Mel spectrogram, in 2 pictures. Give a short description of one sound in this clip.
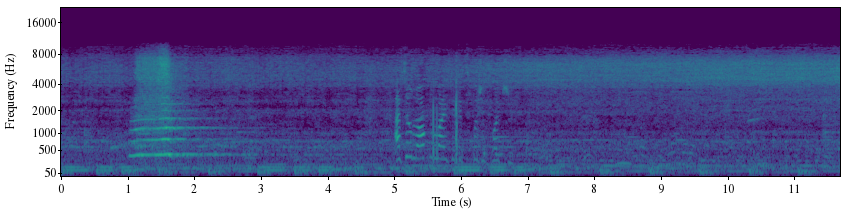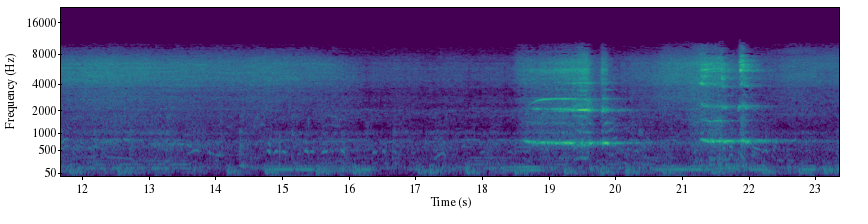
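A steam locomotive's whistle blows loudly several times.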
